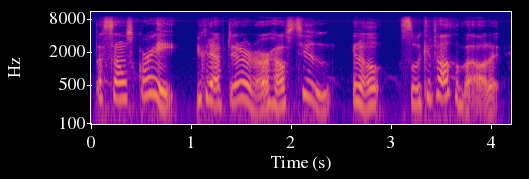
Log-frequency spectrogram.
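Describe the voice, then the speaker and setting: A man voicing a cheerful, caring teenage boy who talks eagerly and warmly in a storybook reading. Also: animated, moderate pace, no room sound. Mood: upbeat. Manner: eager and warm, pitched up and louder. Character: cheerful caring teen boy, the best friend.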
